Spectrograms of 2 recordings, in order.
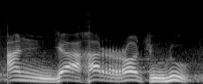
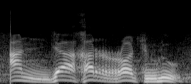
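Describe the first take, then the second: Both takes have the same delivery.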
